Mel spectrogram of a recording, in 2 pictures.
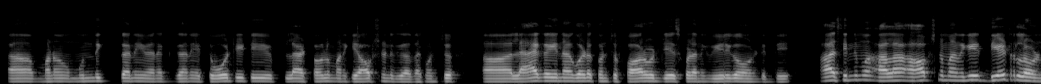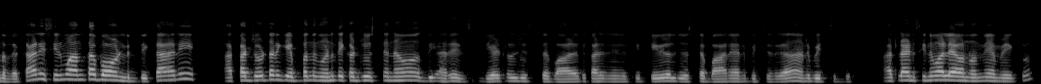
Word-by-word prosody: ఆహ్, 140 0 +2
మనం 140 +1 -1 0.2
ముందుకు 150 +1 -3
కాని, 150 0 +1
వెనక్కి 135 -1 -6
కాని, 140 0 -2 0.3
ఓటీటీ 150 0 +1 0.3
ప్లాట్ఫామ్‌లో 140 +1 0
మనకి 140 0 -2
ఆప్షన్ 140 +2 -2
ఉండిది 135 -2 -3
కదా! 130 0 -3
కొంచెం 135 +2 0 0.4
ఆహ్, 135 0 +4
లాగ్ 160 +4 +4
అయినా 155 -1 +3
కూడా, 155 0 +5
కొంచెం 145 -1 -2
ఫార్వర్డ్ 145 +1 +5
చేసుకోవడానికి 140 -1 +1
వీలుగా 145 +1 +3
ఉండిది. 130 0 -7 0.4
ఆ - - +9
సినిమా 205 +1 -1 0.2
అలా, 180 +2 +6 0.2
ఆప్షన్ 190 +2 -2
మనకి 185 +2 +3 0.2
దియేటర్‌లో 205 -2 +6
ఉండదు. 135 -3 -3
కానీ 230 +3 +2
సినిమా 225 +1 +1
అంతా 225 +2 +2
బాగుండిద్ది. 165 -9 +1
కానీ 210 +6 -1 0.4
అక్కడ 175 +4 +1
చూడ్డానికి 200 +1 0
ఇబ్బందిగా 195 +1 -3
ఉండది, 190 +2 -1
ఇక్కడ 185 -1 -2
చూస్తేనేమో 185 0 -2 0.2
ది 160 - -1
అరే! 150 +3 -3 0.3
దియేటర్లో 145 +2 -2
చూస్తే 145 -1 -9
బాగాలేదు. 130 +2 -3
కానీ 140 0 -2
ని - - -9
ని 135 +2 -14
టీవీలో 150 +2 0
చూస్తే, 135 0 -6
బాగానే 130 +2 -3
అనిపించింది 135 -1 -14
కదా! 145 +3 +1
అనిపించిద్ది. 140 -4 -7 0.4
అట్లాంటి 195 +2 +1
సినిమాలేమన్నా, 190 -3 +3
ఉన్నాయా 165 0 -3
మీకు? 145 +6 -7
150 Hz, 165 wpm, -28 LUFS, 140-185 Hz, 0.4 s, ఆ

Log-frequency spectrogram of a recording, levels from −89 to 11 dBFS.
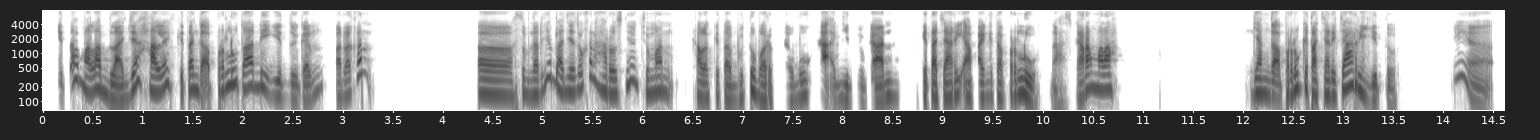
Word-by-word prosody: Kita - - -2
malah 190 - +5
belanja 115 -5 +2
hal 170 +3 +4
yang - - -19
kita 180 - 0
gak - - +1
perlu 220 +7 +2
tadi 200 -3 +2
gitu 125 -4 -4
kan, 115 +10 -3
padahal - - -3
kan - - -16 1.1
eee, 140 -2 +3
sebenarnya 145 - -3
belanja 165 - +1
itu 190 - -4
kan - - -2
harusnya 170 - -2
cuman 165 -2 -2 0.2
kalau 130 -3 0
kita 120 -3 -4
butuh 120 - -2
baru 115 - 0
kita - - -16
buka 130 +3 +1
gitu 110 -3 -8
kan, 105 +3 +5 0.3
kita - - +3
cari 125 +3 +2
apa 125 - 0
yang 125 - -7
kita 125 -2 -3
perlu. 135 -8 +1
Nah 95 -2 -9
sekarang 185 - +2
malah 185 0 +3 1.3
yang 155 +1 +1
gak - - +5
perlu 180 - +1
kita 145 -7 +2
cari-cari 160 - +2
gitu. 95 - -10 0.6
Iya. 330 +2 -6
145 Hz, 180 wpm, -25 LUFS, 125-180 Hz, 1.3 s, malah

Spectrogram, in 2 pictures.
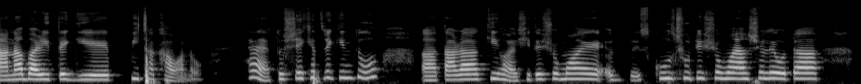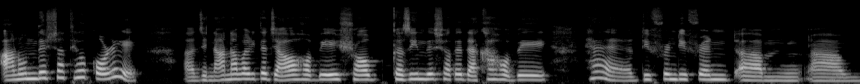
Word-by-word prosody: নানা 210 +3 +5
বাড়িতে 235 0 +5
গিয়ে 220 0 +2 0.3
পিঠা 260 -1 +1
খাওয়ানো, - - -7 0.5
হ্যাঁ? 315 -9 +1
তো - - -2
সেক্ষেত্রে 290 +2 -2
কিন্তু 300 +2 -2 0.6
আ - - +3 0.2
তারা 220 +2 +4 0.2
কি 270 - 0
হয়? 175 -6 -1
শীতের 240 +1 -2
সময় 255 0 +2 0.4
দে 190 - -10
স্কুল 275 +1 -2
ছুটির 280 -1 -4
সময় 275 -1 +3
আসলে 275 +1 0
ওটা 265 +1 +3 0.7
আনন্দের 260 +6 +3
সাথেও 310 +1 0
করে 260 +9 +3 0.6
আ - - -6
যে 200 - -3
নানা 220 +4 0
বাড়িতে 250 +1 +2
যাওয়া 215 +2 +4
হবে, 225 0 +2 0.2
সব 220 -1 +4 0.2
কাজিনদের 245 +1 +2
সাথে 240 -1 0
দেখা 195 +4 -3
হবে। 210 0 0 0.6
হ্যাঁ, 275 -8 -2 0.3
ডিফরেন্ট 235 +2 -1
different 225 -1 0 0.2
আম 185 -1 0 0.5
আম 165 -1 -3
240 Hz, 140 wpm, -22 LUFS, 220-270 Hz, 0.7 s, নানা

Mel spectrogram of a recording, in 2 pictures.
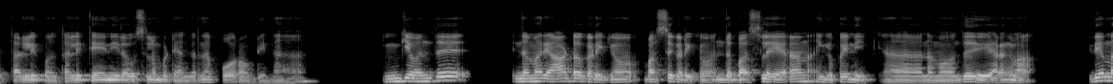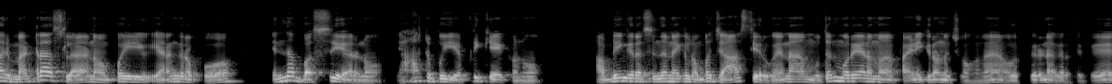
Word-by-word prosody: தள்ளி 100 +2 +2
கொஞ்சம் 90 -2 -5
தள்ளி 105 +1 +2
தேனீ 105 0 +4
இல்ல 105 - +2
உசிலம்பட்டி 105 -2 -1
அங்கருந்துதான் 110 +5 -5
போறோம் 100 -3 -2
அப்டின்னா, 85 +1 -9 1.1
இங்க 145 +2 +2
வந்து 145 +6 +2 0.7
இந்தமாரி 140 +1 +3
ஆட்டோ 145 0 +2
கடைக்கும். 115 0 0 0.2
பஸ் 115 0 -1
கடைக்கும். 100 -1 -1
இந்த 110 +1 +2
பஸ்ல 110 +5 +2
ஏறுனா 140 +5 0
இங்க 110 -2 0
போய் 120 -1 +1
நிக் 210 0 -4
அ - - -4 0.4
நம்ம 95 +1 -2
வந்து 115 +7 +1 0.2
எறங்கலாம். 100 -2 -1 0.6
இதே 165 +2 +4
மாரி 160 -4 +3
மெட்ராஸ்ல 195 - +2 0.2
நம்ம 115 -2 0
போய் 130 -1 +4 0.3
எறங்குறப்போ, 115 -4 -1 0.6
என்ன 160 +7 +3 0.2
பஸ் 110 0 +1 0.2
ஏறணும்? 95 -1 -3 0.2
யார்ட்ட 165 -1 -3
போய் 135 -3 +4
எப்டி 105 +10 -2
கேட்கணும்? 90 -4 -2 0.6
அப்டிங்கற 150 +5 +3
சிந்தனைகள் 135 -1 +2
ரொம்ப 110 +7 +2
ஜாஸ்தி 105 +1 -1
இருக்கும். 105 +2 0
ஏன்னா, 125 -1 +1 0.2
முதன் 145 +11 0
முறையா 150 0 +2
நம்ம 120 -3 0 0.2
பயணிக்கிறோன்னு 110 +2 0
வச்சுக்கோங்களேன்! 95 +6 -6
ஒரு 95 - -1
பெரு 105 +1 0
நகரத்துக்கு. 90 -2 -7
110 Hz, 145 wpm, -23 LUFS, 100-140 Hz, 1.1 s, தேனீ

